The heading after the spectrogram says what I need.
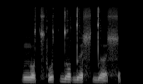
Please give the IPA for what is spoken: n̪ o t͡sʼ u t d o d̪ ɘ ɬ d̪ ə ɬ

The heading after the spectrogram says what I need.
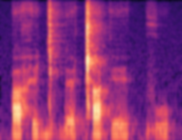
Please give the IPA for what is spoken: a˧ h e˧ ɟ ɛ˧ ɡ͡b ɛ˩˥ ǁ a˥˩ k e˧ | v u˩˥

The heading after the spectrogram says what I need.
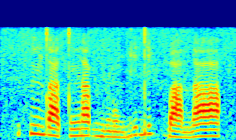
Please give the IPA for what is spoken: f ĩ˧ d a˨ t ĩ˧ ɾ a˧ ɡ͡b ĩ˨ ɾ ũ˨ ɡ i˧ d i˧ ɡ͡b a˨ n a˧

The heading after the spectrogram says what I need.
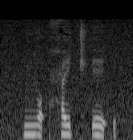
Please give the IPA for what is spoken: ɲ ɔ ʔ ħ e t͡ʃʼ e ʔ

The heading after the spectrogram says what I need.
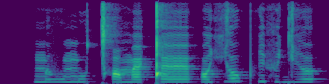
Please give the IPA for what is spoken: m ɪ v ʊ m u ǀʰ ɑ m æ ǃ ɛ | ɒ ç ʌ ʊ̯ pʰ i fʲ ʌ ɟ i ə̯

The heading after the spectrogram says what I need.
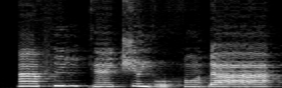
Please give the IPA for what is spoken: ã˦ f ĩ˦ n k ɛ̃˨˦ t͡ʃ ə˦ j o˨ h ɔ̃˧ ɗ aː˧

